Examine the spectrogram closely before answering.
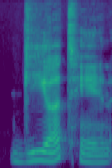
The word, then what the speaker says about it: guillotine: The French pronounced it like that. True. Guillotine is the correct French pronunciation, named after the doctor who invented it.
